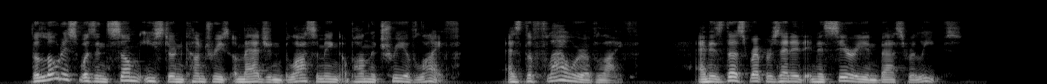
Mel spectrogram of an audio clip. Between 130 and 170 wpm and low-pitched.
Yes: average, 155 wpm; low, 125 Hz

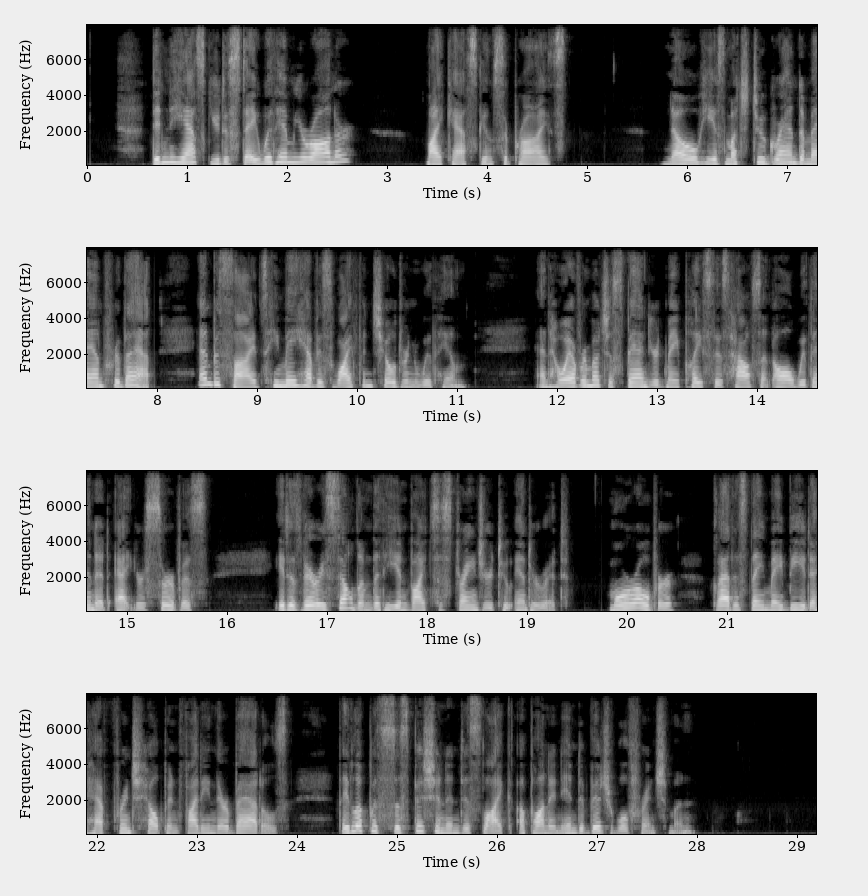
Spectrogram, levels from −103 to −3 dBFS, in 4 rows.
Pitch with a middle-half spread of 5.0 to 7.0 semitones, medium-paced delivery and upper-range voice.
No: average, 4.5 semitones; average, 180 wpm; high, 205 Hz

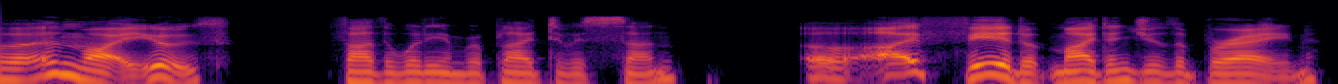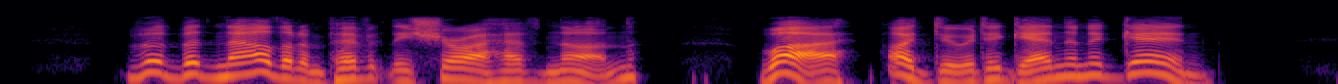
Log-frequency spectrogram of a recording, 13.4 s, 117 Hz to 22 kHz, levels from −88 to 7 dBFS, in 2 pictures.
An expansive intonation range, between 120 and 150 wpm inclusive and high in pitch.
No: wide, 6.7 semitones; average, 145 wpm; low, 135 Hz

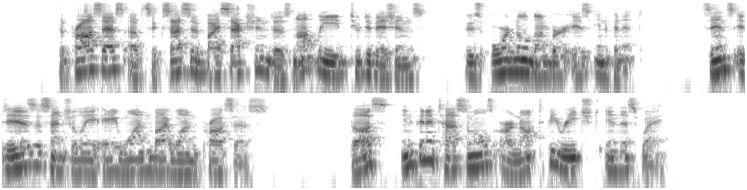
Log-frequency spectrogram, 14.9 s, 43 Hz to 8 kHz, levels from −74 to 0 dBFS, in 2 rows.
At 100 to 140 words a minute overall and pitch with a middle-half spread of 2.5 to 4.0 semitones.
No: slow, 135 wpm; average, 4.4 semitones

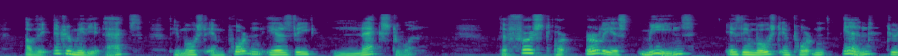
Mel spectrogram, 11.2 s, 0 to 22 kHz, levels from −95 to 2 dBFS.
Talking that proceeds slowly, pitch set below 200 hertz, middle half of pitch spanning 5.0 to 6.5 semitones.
Yes: slow, 125 wpm; medium, 140 Hz; wide, 5.6 semitones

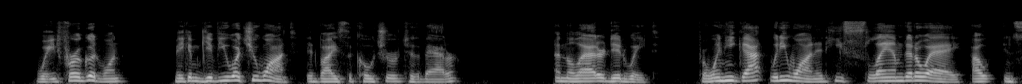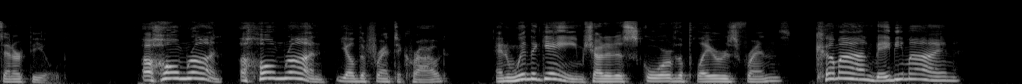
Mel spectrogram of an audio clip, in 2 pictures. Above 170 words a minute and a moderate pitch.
Yes: average, 185 wpm; medium, 145 Hz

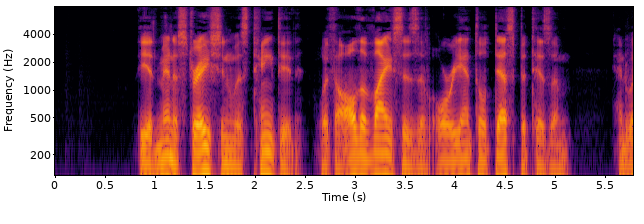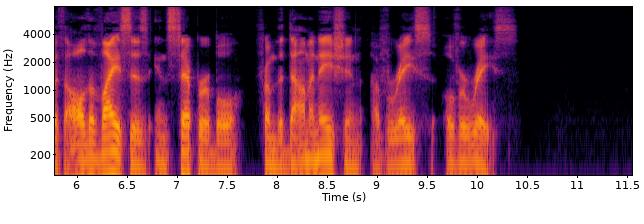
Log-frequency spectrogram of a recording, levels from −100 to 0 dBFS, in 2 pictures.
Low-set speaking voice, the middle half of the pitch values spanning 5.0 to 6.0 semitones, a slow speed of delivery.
No: very low, 80 Hz; average, 4.1 semitones; slow, 125 wpm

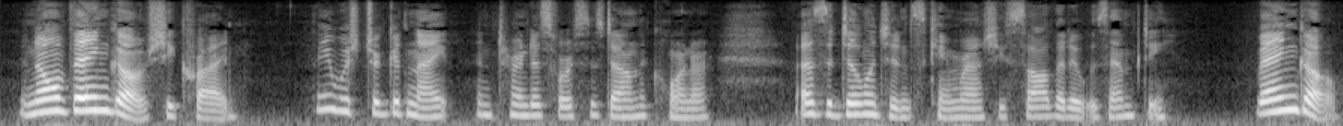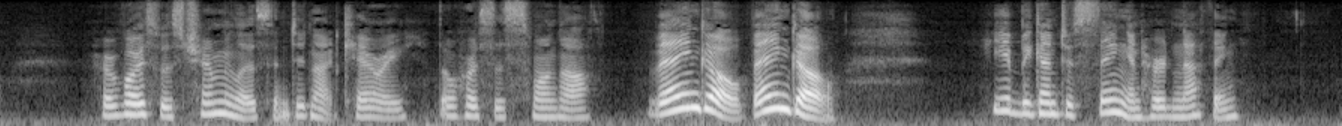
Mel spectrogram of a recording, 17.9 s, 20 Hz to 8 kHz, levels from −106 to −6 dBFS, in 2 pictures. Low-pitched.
No: high, 195 Hz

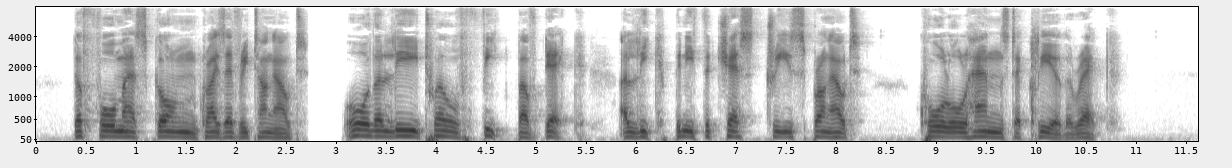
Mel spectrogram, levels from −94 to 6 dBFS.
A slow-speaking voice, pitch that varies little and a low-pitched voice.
No: average, 160 wpm; narrow, 2.1 semitones; low, 110 Hz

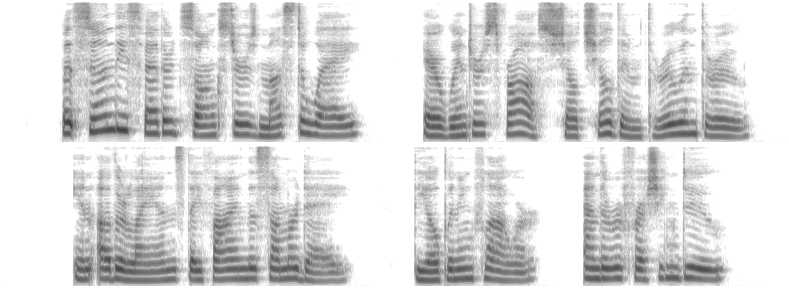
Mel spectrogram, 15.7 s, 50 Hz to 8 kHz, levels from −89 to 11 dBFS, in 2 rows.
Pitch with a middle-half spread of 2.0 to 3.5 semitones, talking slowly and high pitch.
Yes: narrow, 2.6 semitones; slow, 120 wpm; high, 205 Hz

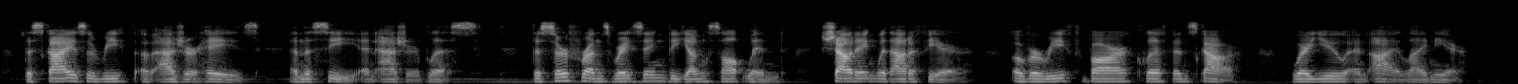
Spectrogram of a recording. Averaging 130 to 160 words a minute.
Yes: average, 150 wpm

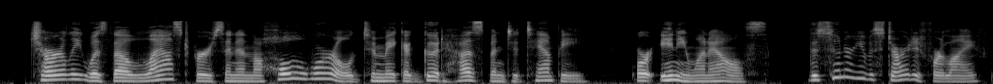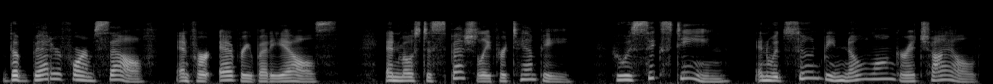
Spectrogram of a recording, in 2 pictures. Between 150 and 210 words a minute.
Yes: average, 155 wpm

